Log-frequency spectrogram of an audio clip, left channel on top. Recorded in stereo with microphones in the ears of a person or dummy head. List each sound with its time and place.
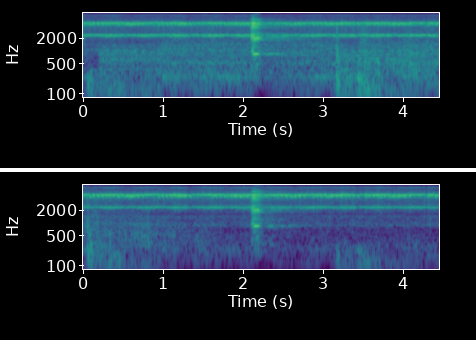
0.0 s an insect: 30° right (ahead or behind), 1.8 m
2.1 s a gasp: 5° right (ahead or behind), 1.4 m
